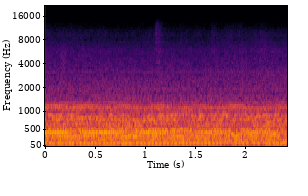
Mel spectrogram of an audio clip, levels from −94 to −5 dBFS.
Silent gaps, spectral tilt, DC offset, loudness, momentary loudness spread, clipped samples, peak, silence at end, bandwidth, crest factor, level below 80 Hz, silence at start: none; -9.5 dB/octave; under 0.1%; -27 LUFS; 2 LU; under 0.1%; -14 dBFS; 0 s; 10.5 kHz; 12 dB; -40 dBFS; 0 s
